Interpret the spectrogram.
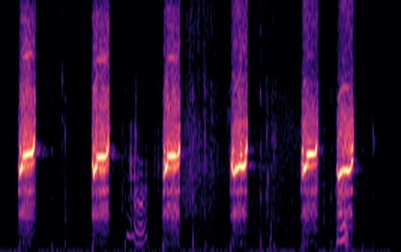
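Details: Grey francolin in Pakistan, enjoying itself in mud: loud, high, piercing notes repeated about every three quarters of a second, with a few softer swooping notes in between, against an otherwise quiet background.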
